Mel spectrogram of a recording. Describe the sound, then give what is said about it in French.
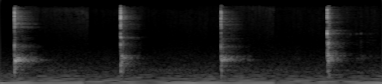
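A clock at the back of a room ticks steadily, four sharp clicks about one second apart, fairly faint against a low continuous hum during a moment of silence. “t'avais pas capté, mais en fait euh, il y, a une, horloge au fond de cette pièce.”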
